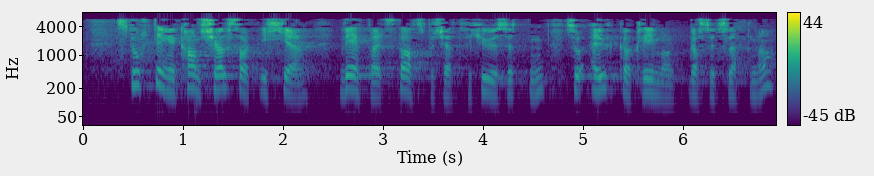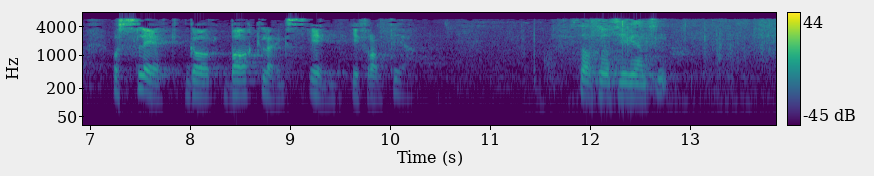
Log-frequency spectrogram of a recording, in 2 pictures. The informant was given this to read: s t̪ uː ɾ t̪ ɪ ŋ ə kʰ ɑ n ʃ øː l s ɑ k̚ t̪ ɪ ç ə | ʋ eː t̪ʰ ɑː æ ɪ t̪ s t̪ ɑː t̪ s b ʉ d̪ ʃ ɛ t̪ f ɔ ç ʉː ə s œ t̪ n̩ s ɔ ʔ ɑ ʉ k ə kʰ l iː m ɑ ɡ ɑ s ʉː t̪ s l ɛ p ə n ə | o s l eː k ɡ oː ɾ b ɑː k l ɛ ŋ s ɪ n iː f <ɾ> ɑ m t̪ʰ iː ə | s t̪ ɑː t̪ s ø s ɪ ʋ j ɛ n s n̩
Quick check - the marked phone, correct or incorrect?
correct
